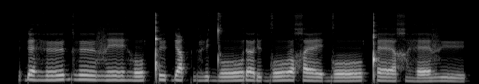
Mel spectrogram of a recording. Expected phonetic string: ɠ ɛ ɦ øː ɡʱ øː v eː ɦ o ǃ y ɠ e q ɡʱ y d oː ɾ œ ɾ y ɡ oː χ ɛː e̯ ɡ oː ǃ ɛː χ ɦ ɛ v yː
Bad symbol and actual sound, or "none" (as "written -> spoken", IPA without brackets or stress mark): none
